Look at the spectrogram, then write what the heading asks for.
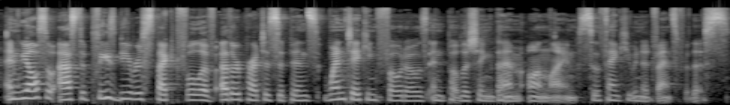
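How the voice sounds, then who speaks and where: A woman from Canada giving the formal welcome speech at a conference, clear and orderly as she reads prepared remarks into a stage microphone. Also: mid-range voice, a little fast, few pauses. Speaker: event host, opening speaker. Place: conference hall.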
